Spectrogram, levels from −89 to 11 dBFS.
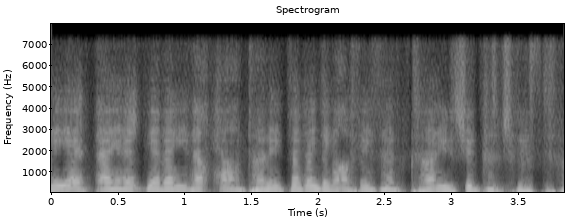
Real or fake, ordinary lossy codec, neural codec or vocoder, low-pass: fake; none; codec, 16 kHz, 0.5 kbps, FreqCodec, smaller model; 7.2 kHz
